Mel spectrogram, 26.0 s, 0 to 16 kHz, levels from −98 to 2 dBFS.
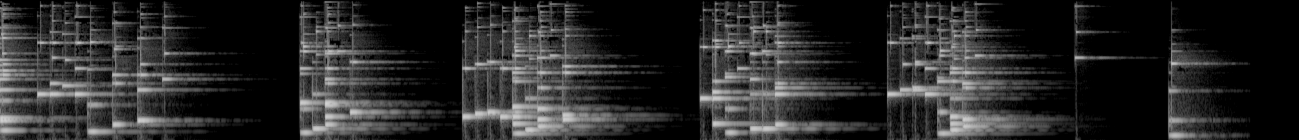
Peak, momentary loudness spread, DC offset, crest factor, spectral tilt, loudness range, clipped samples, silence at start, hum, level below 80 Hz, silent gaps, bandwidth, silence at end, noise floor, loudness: -4 dBFS; 16 LU; under 0.1%; 22 dB; -2 dB/octave; 11 LU; under 0.1%; 0 s; none; -76 dBFS; 5.74-5.99 s; 16 kHz; 2.15 s; under -90 dBFS; -22 LUFS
